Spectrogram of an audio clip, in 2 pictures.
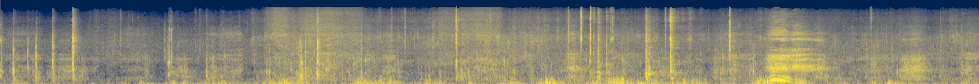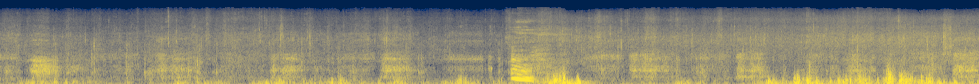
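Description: Bicycle tyres roll and bump over a grassy track.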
